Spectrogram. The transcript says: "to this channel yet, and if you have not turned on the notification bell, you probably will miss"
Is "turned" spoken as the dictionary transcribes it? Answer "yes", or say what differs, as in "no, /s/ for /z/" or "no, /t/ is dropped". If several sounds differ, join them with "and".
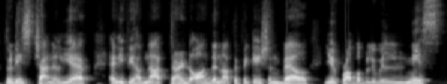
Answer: yes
